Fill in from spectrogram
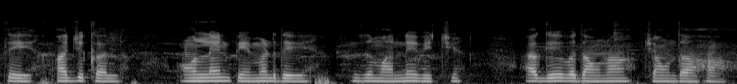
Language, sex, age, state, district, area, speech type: Punjabi, male, 18-30, Punjab, Firozpur, urban, spontaneous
